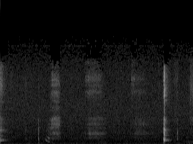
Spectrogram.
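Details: Infant hiccup: quiet room with soft infant babbling, then one sharp, abrupt hiccup while a parent talks to the baby.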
